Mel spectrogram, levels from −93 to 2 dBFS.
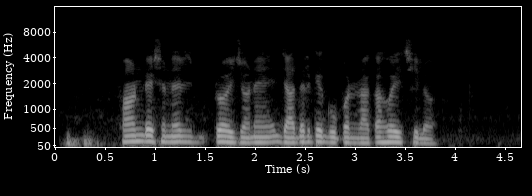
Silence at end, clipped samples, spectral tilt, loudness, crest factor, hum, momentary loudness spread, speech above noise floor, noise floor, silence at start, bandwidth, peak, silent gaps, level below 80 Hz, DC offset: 0.85 s; under 0.1%; -9 dB/octave; -36 LUFS; 16 dB; none; 14 LU; 42 dB; -77 dBFS; 0.1 s; 5.2 kHz; -22 dBFS; none; -66 dBFS; under 0.1%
